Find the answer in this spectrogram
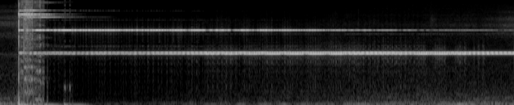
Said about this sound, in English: Medication gong? Medication? Meditation gong says yes. Medication gong? It could be a medication gong.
